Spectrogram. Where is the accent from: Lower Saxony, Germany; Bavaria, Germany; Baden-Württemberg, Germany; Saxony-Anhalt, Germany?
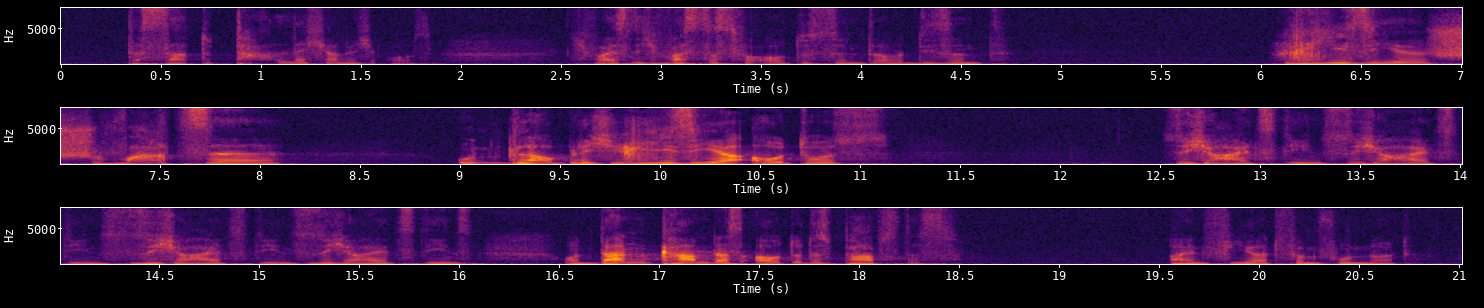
Saxony-Anhalt, Germany; Schönebeck; Schönebeck an der Elbe, ein kleiner Ort, klein siehst du mich nicht, in Sachsen-Anhalt, Provinz.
